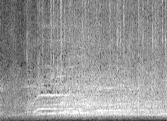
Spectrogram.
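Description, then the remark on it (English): A concert crowd at an NPR Music All Songs Considered show roars and cheers as the house lights go off and the band takes the stage, the broad wash of noise swelling after a moment and holding steady, with a few high whistles and whoops rising above it. “And as always, when those house lights go off, you'll hear a roar from the crowd”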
